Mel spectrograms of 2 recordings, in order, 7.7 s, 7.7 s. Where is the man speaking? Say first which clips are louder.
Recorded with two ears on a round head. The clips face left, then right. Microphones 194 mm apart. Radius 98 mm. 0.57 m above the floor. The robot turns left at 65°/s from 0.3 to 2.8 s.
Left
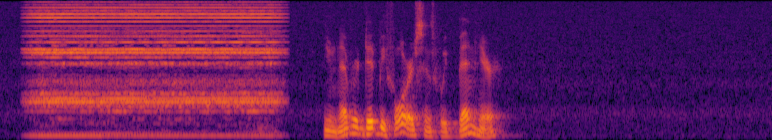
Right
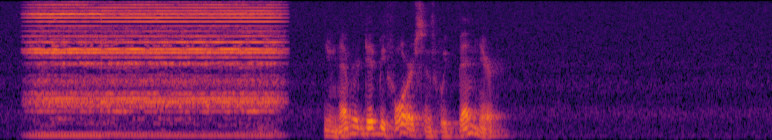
Left 4 dB; 25° left (ahead or behind), 0.9 m.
